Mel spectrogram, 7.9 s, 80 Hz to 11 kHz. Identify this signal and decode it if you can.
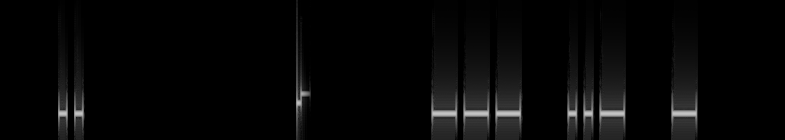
Morse code, heard as a keyed tone, about 15 wpm, spaced as for 11 wpm, 700 Hz. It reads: I OUT
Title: 2x Character Spacing - Top 200 Words - 15wpm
